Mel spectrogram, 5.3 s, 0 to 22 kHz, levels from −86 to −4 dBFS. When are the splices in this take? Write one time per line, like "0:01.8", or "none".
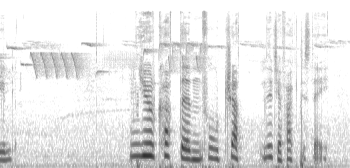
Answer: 0:03.0
0:04.1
